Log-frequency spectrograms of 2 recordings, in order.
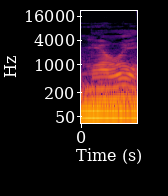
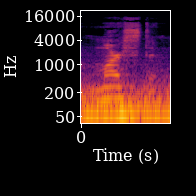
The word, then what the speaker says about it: Marston: 2500 block of marston marston not morrow but marston we're on 28th and huntington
